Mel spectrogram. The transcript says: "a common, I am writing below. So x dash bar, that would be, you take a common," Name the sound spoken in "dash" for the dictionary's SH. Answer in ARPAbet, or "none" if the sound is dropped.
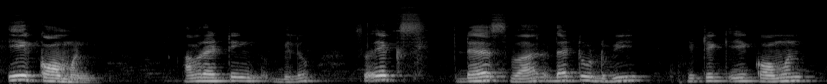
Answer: S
